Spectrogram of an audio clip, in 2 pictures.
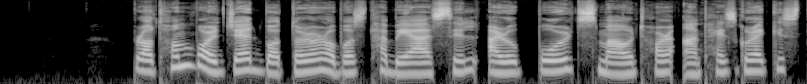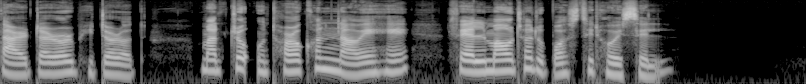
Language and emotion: Assamese, neutral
